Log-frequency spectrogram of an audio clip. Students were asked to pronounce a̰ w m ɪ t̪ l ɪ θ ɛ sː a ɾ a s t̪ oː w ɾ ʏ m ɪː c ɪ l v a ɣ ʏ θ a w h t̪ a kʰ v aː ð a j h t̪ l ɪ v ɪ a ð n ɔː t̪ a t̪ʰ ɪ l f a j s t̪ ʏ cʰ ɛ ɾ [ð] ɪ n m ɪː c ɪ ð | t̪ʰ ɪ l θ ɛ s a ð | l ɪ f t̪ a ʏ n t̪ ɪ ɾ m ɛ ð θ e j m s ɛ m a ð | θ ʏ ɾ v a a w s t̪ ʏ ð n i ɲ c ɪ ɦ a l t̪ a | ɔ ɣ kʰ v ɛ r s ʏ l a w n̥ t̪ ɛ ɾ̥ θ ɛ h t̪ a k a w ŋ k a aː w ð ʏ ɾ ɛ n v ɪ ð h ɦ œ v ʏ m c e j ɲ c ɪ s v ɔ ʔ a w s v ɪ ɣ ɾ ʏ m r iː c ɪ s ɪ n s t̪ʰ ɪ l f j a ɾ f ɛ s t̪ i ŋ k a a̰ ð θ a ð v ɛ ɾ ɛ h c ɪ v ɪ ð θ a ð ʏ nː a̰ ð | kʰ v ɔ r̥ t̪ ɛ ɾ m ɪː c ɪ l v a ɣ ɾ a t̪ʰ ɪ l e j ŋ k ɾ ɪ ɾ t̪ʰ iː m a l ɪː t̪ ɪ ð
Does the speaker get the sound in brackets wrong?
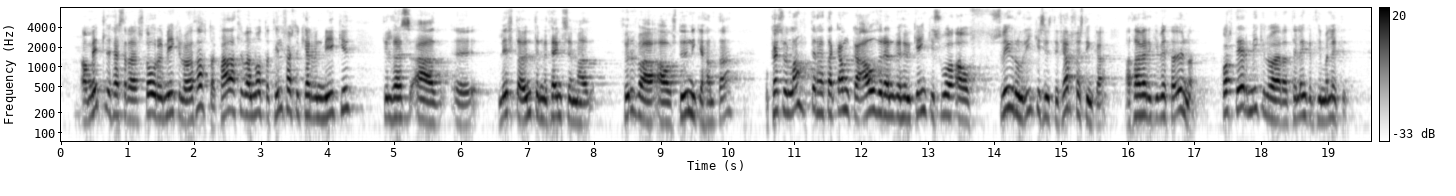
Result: yes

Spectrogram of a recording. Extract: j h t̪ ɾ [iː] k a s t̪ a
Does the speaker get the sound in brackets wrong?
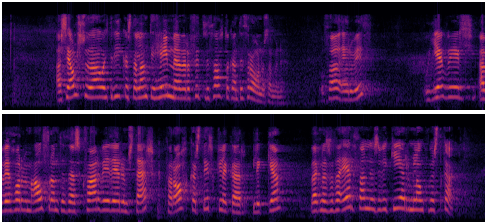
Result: no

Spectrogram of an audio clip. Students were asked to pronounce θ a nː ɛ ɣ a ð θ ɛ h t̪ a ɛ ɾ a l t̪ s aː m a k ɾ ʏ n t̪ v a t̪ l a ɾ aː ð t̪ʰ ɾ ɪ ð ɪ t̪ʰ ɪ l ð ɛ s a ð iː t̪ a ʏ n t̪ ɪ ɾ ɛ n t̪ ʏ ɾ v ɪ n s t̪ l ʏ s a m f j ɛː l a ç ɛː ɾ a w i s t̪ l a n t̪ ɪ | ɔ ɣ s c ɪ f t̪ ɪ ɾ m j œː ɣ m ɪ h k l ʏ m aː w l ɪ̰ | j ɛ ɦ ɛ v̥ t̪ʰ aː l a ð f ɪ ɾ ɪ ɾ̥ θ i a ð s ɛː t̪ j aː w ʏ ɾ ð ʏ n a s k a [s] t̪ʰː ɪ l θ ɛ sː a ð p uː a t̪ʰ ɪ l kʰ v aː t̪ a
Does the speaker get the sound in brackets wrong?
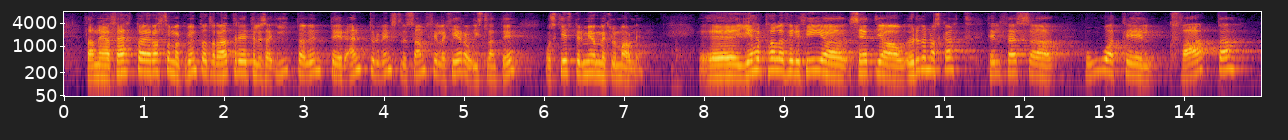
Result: yes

